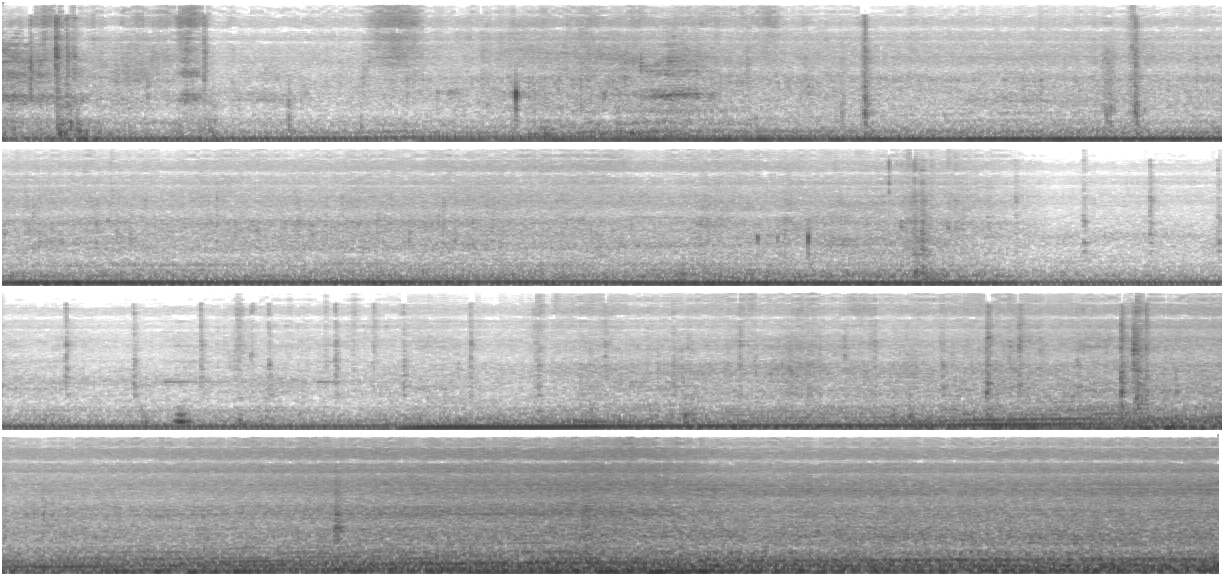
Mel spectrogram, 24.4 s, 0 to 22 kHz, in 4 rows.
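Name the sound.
2001 Jeep Grand Cherokee Laredo 4X4 driving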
